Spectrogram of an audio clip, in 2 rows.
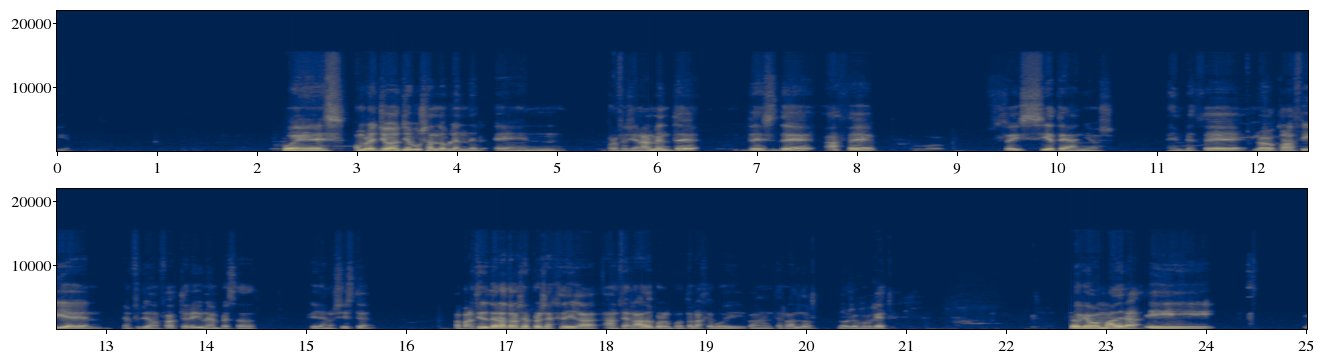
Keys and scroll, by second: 0.0-0.2 typing, 21.8 shift+f.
